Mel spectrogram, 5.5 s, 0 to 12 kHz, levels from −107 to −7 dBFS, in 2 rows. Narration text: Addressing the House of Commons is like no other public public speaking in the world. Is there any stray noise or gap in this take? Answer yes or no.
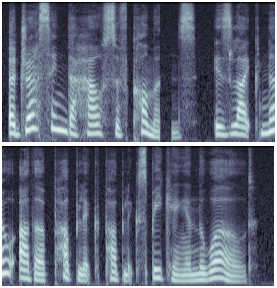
yes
